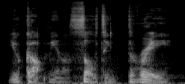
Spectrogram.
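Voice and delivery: low, hushed superhero impression; Batman. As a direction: drop it low and quiet, like a brooding vigilante. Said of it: "Batman's like".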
